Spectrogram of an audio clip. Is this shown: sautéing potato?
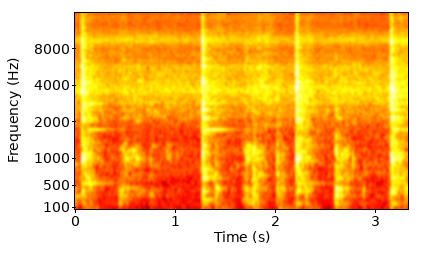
yes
